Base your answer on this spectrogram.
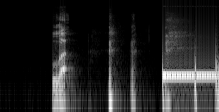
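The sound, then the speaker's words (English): A telephone ringback tone on an outgoing call: a steady mid-pitched tone begins after a few short voice bursts and continues to the end, briefly interrupted by a couple of clicks. “Oh, it's ringing. Look at that.”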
